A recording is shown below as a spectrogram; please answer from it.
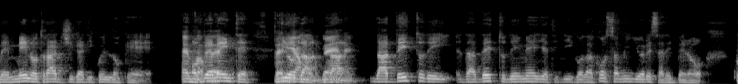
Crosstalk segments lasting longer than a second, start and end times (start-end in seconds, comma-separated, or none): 1.8-3.7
